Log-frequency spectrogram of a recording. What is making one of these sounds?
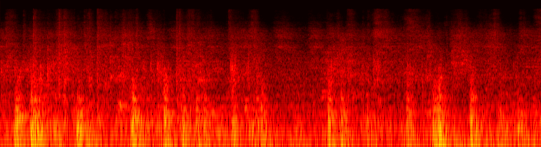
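Sneakers squeak and shuffle on a canvas floor.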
